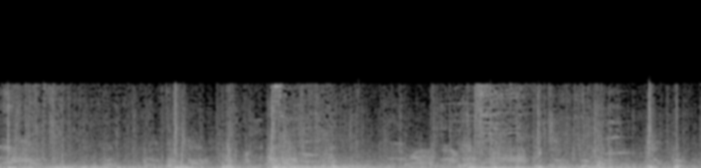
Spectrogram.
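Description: Heavy punches and kicks land with loud, sharp thuds.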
